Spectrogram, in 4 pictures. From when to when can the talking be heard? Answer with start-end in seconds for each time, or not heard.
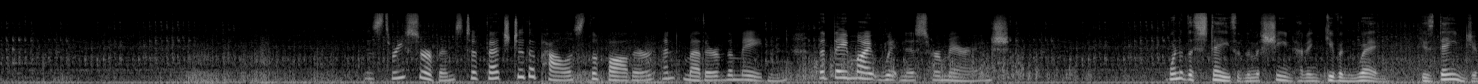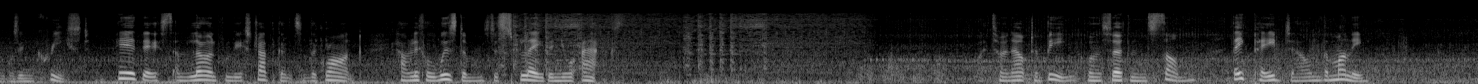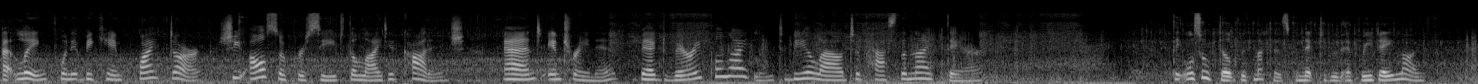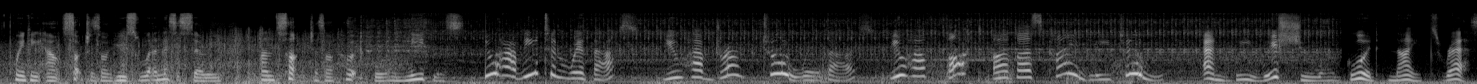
3.6-10.2, 11.7-21.0, 24.6-28.6, 29.6-39.5, 41.2-59.0.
